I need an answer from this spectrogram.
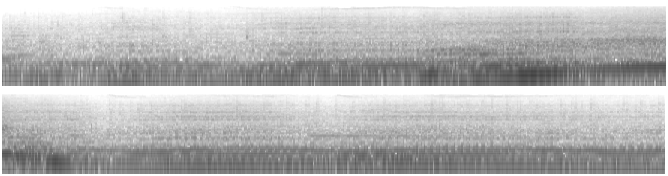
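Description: Engines of off-road Jeeps revving up and down as they climb a muddy trail. One long rev rises and falls about three to five seconds in.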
